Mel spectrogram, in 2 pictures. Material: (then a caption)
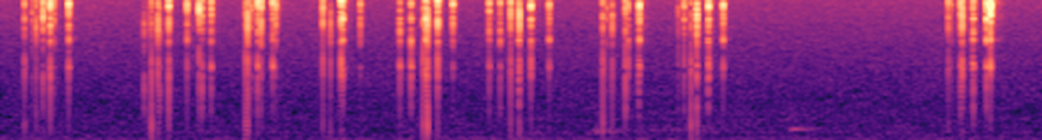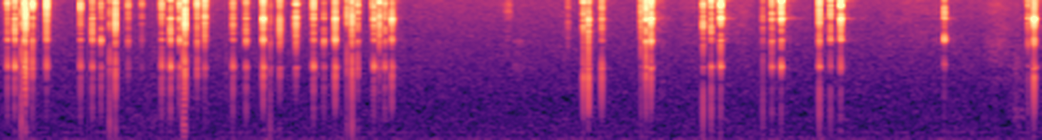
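Glass. A clear glass jar filled with a wax candle is tapped with long nails in quick bursts of sharp, bright clicks that stop almost instantly. The taps come in irregular clusters over a faint, steady low hum.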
